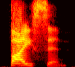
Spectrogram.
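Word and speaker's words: Bizon: Yes, it's spelled B I Z O N, but it's pronounced like the animal bison.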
